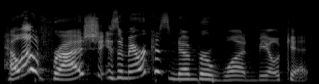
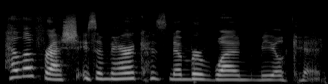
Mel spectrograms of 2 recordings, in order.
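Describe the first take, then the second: First: It is said like a talk show host. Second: It is said as a plain read.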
